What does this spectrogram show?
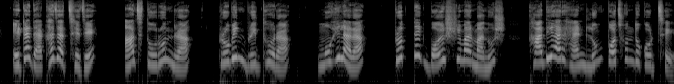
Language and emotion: Bengali, neutral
